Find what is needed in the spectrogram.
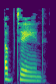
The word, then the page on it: obtained: British English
